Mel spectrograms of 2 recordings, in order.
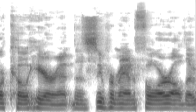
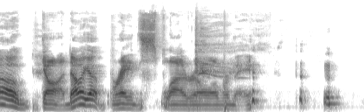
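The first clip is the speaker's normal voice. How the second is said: slow, acted, only faintly annoyed delivery; 3 semitones lower than usual. Retelling a movie character's line before the credits, imitating slight annoyance. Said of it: "he only sounds slightly annoyed by it".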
